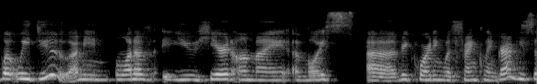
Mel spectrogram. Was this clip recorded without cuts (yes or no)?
yes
